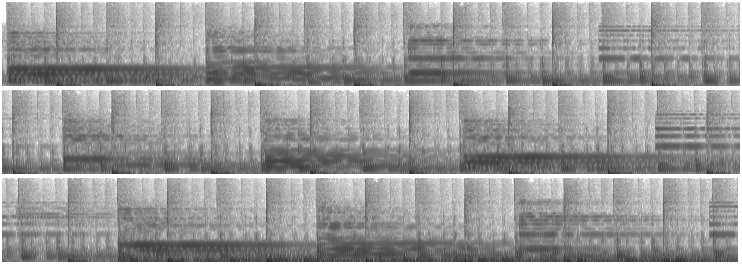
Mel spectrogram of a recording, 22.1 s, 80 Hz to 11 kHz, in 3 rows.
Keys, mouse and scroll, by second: 0.8 middle click, 1.6 scroll up 1, 1.9 shift+middle click, 2.4-2.8 scroll up 2, 3.0 middle click, 6.9 click, 15.3 click.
